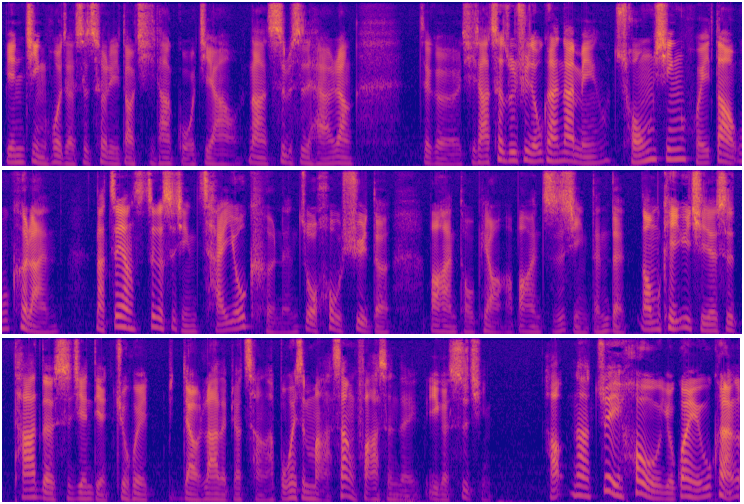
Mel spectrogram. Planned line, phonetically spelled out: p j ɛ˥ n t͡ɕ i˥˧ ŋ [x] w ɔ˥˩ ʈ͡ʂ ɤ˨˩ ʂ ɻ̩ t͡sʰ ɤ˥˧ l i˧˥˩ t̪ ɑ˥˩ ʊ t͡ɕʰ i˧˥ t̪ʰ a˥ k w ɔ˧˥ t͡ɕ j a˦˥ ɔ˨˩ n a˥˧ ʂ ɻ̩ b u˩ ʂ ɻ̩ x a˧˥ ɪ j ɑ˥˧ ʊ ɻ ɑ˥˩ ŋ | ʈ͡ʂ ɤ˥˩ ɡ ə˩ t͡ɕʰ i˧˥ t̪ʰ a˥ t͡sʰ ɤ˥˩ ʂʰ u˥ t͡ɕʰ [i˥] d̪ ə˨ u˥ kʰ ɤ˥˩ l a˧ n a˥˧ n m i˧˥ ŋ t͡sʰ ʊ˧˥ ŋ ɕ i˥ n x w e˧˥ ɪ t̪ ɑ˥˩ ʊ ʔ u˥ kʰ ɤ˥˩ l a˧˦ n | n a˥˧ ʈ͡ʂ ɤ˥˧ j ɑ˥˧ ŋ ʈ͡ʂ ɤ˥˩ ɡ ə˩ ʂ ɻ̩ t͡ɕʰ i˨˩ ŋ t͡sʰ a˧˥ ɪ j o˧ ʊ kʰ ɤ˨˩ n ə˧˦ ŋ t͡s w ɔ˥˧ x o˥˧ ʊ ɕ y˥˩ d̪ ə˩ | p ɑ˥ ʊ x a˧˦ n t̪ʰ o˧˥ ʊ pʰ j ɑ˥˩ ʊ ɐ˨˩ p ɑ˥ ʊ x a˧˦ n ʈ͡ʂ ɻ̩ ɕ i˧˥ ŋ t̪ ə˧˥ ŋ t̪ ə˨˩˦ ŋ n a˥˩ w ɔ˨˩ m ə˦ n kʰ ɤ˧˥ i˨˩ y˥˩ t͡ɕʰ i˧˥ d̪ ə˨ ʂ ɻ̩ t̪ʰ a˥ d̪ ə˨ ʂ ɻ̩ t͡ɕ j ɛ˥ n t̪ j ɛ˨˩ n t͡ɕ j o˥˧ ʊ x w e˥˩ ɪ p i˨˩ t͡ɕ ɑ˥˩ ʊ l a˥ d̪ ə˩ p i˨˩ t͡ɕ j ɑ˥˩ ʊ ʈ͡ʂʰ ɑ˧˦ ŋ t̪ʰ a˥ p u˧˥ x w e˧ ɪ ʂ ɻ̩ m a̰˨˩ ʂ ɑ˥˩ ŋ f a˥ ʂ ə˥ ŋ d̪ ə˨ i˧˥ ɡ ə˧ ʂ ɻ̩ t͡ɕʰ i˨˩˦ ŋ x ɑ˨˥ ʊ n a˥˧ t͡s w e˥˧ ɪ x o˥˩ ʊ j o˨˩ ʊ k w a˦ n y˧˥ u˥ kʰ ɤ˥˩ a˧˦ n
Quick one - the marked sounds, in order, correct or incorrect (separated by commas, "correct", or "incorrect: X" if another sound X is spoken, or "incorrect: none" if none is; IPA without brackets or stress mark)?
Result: correct, incorrect: y˥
